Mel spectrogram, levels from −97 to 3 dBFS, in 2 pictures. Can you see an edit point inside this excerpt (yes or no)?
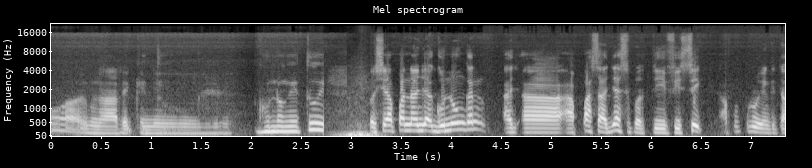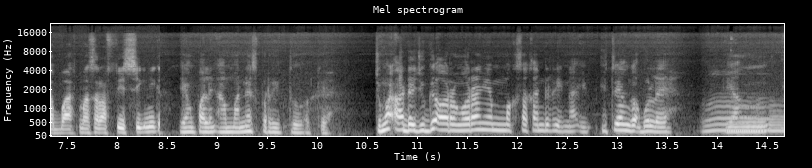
yes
